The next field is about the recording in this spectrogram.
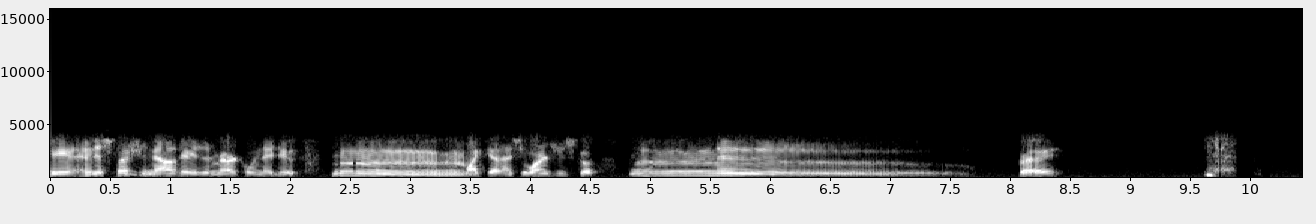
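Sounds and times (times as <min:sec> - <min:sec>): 
speech: 0:00.0 - 0:06.2, 0:08.1 - 0:08.5
short sharp vocal bursts: 0:02.1 - 0:03.5, 0:04.8 - 0:07.7
human voice imitating a cow mooing: 0:02.4 - 0:03.6, 0:04.8 - 0:07.7.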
